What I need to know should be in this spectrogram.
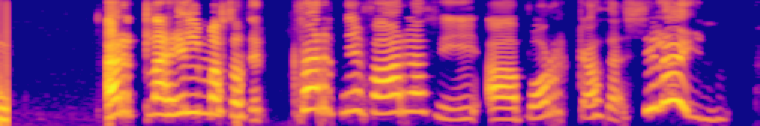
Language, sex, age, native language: Icelandic, female, 16, Icelandic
